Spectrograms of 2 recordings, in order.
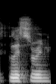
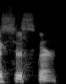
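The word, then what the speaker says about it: cistern: does this water uh sorry where does this glycerin come from oh the glycerin is a i'm mispronouncing sorry brain damage it's it starts with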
